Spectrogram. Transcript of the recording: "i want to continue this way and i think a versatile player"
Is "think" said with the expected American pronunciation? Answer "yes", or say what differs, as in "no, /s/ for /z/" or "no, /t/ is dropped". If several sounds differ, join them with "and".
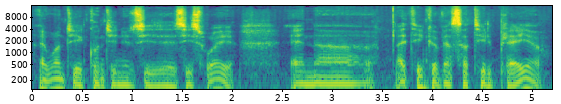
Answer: yes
